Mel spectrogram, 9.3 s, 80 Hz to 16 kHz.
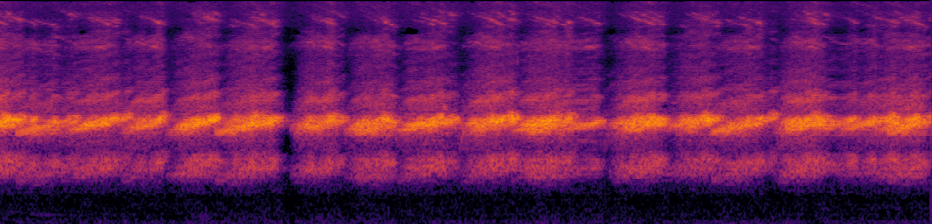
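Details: Singing frogs in the dark of a March 2023 night, their rattling croaks merging into a continuous high trill with short rhythmic swells and brief pauses roughly every one to two seconds.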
